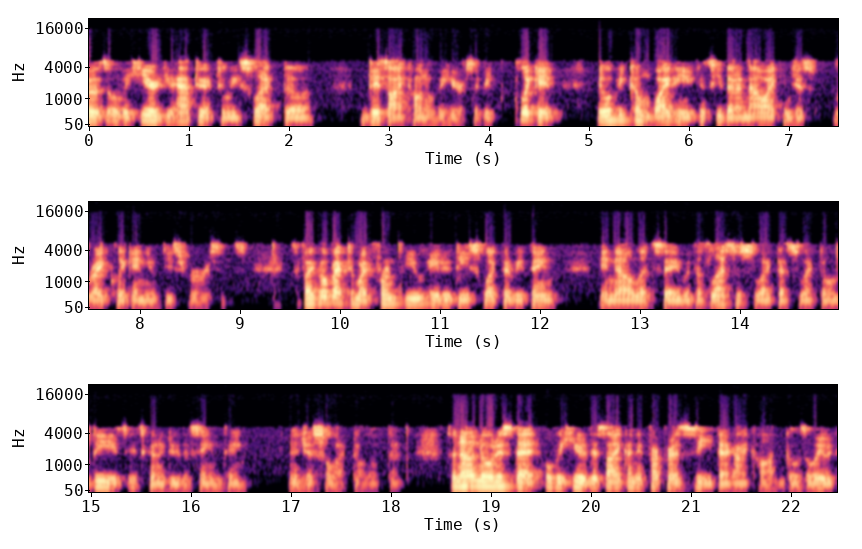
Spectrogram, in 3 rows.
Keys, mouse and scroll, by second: 3.7-5.4 drag, 6.4-9.2 right drag, 9.2 KP_1, 10.5 a, 13.8-15.4 ctrl+drag, 15.2-17.1 middle drag, 20.7 z.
